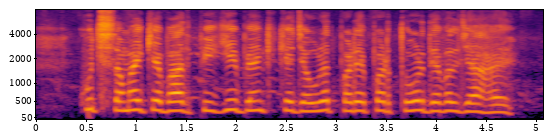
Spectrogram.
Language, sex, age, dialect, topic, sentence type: Magahi, male, 18-24, Western, banking, statement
